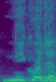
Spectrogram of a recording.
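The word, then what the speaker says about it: pnictogen: इसका दूसरा नाम हमेशा पूछा जाता है तो ये याद रखना, निकोजन बोलते हैं। तो क्या बोलते हैं, निकोजन, पी साइलेंट में।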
